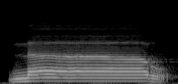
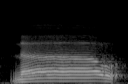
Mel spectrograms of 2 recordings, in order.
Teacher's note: Afdal diteruskan kerana di situ waqaf sili, tapi kalau tidak sampai boleh berhenti di situ, tapi berhenti dalam keadaan ra yang tebal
